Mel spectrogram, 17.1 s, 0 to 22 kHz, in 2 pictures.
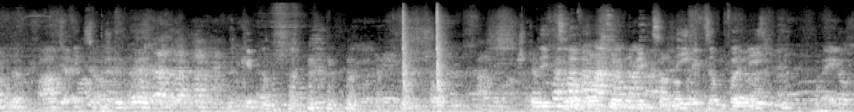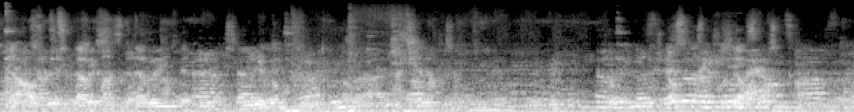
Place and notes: Linz, Österreich - schindler's heuriger
schindler's heuriger, lederergasse 15, 4020 linz
Linz, Austria, 7 January 2015, ~21:00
